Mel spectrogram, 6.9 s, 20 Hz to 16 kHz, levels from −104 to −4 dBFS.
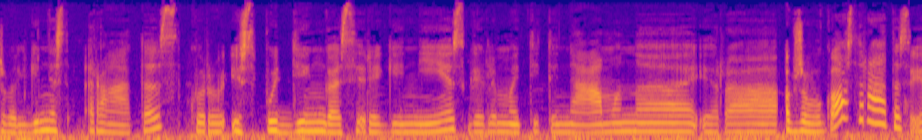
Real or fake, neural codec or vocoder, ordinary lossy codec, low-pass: real; none; Opus, 64 kbps; 14.4 kHz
